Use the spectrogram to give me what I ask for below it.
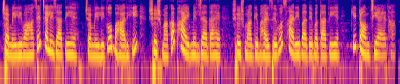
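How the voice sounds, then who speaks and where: A woman narrating a cartoon story in a plain, steady storytelling way. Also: fairly high pitch, moderate pace, hardly any pauses.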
